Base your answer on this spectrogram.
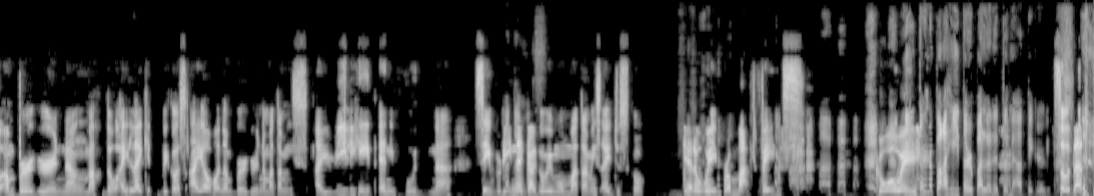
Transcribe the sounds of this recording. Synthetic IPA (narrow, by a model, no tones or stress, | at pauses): ʔɐŋbɛɹɡɛɹnɐŋmak̚d̪oʔɐjlajkɪt̪̚bɪkɔsʔa̰ːjɐwɐkonɐŋbɛɹɡɛɹnɐmɐt̪ɐmisʔajɹilihejt̪ɛnifud̪̚nɐ | sejvɹinɐɡaːɡɐwɪnmoŋmɐt̪ɐmisɐjd͡ʒɐsko | ɡɛɾɐwejfɹɔmːɐfeɪs | ɡ̥owɐwejnɐpɐkɐɦiːt̪ɛɹpɐlɐnɪt̪onɐɐt̪ɪɡɛsod̪ɐt̪̚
